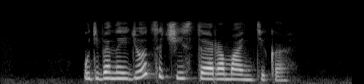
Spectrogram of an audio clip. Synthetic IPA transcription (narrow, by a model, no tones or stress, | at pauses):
ʊtʲɪbʲanɐjdʲot̪sət͡ɕist̪əjəɾɐmanʲtʲɪkə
